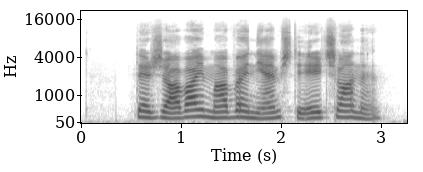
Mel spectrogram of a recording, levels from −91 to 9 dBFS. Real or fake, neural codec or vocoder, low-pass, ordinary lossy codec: fake; vocoder, 44.1 kHz, 128 mel bands, Pupu-Vocoder; 19.8 kHz; none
